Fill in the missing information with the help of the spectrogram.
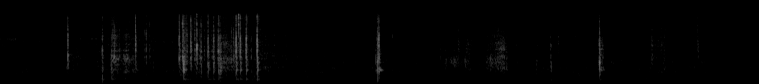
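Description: Light clicks and taps from handling stones and the camera, with a quick run of clicks about two seconds in and single clicks scattered before and after.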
